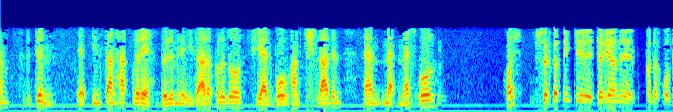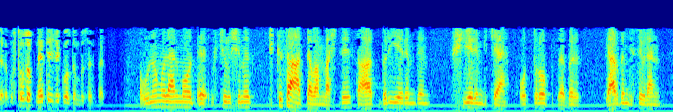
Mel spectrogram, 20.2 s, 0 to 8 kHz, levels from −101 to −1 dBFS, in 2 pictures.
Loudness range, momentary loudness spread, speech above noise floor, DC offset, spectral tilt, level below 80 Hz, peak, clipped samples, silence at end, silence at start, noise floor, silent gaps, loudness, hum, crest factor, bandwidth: 6 LU; 12 LU; 35 dB; under 0.1%; -8.5 dB/octave; -64 dBFS; -6 dBFS; under 0.1%; 0.2 s; 0 s; -61 dBFS; none; -26 LUFS; none; 22 dB; 3.9 kHz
